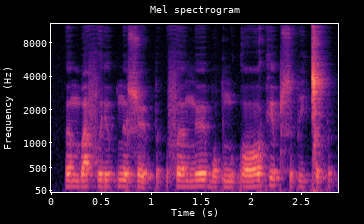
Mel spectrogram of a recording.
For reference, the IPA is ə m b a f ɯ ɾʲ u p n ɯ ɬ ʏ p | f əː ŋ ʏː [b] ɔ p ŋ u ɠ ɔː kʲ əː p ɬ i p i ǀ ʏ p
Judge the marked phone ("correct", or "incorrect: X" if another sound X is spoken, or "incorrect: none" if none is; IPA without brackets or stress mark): correct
